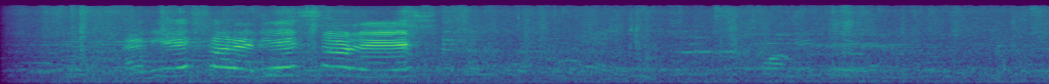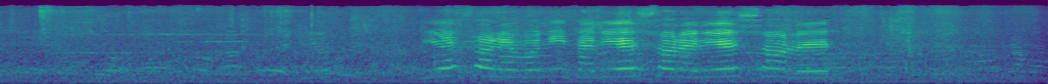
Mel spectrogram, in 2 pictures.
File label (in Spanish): VENDEDORA AMBULANTE MERCADO DE BELÉN IQUITOS; Gente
